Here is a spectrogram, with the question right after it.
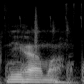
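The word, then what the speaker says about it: Ni hao ma (你好吗): Ni hao ma. – You heard it. We had Mandarin on the show. We did it. What? Whatever. – Ni hao ma.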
